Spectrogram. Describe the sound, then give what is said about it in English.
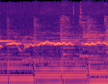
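A person whistles a wavering tune, the clear tone gliding and dipping, over a low, steady backing of sustained notes that change step by step. “It's me whistling, by the way.”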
